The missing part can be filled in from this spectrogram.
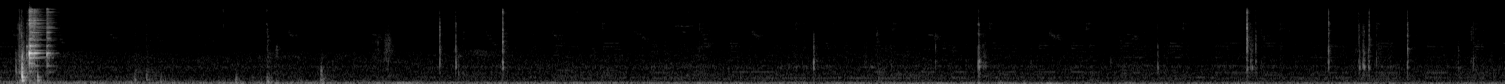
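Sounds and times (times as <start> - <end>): small metal parts clicking: 0.2 - 0.6, 7.9 - 15.0.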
